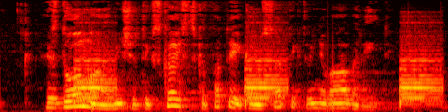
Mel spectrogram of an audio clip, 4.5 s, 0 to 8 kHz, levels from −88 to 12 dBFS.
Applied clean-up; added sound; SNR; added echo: none; Piano; -3 dB; reverberation time 0.9 s.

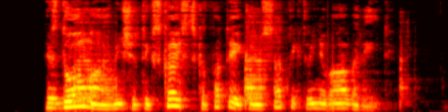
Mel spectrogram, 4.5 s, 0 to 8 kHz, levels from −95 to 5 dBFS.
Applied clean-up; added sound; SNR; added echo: neural mask model DeepFilterNet 3.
